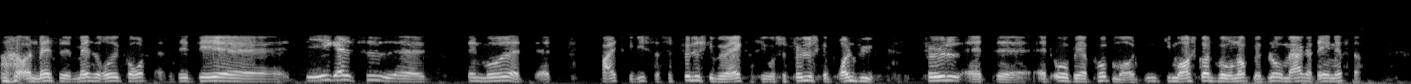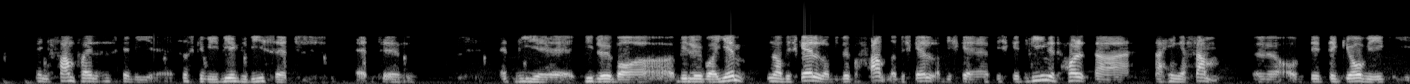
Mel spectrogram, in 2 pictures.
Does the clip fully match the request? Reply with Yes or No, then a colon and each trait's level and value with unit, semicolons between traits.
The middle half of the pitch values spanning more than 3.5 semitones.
Yes: average, 4.1 semitones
